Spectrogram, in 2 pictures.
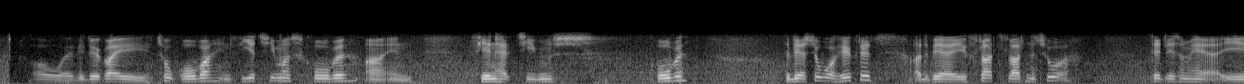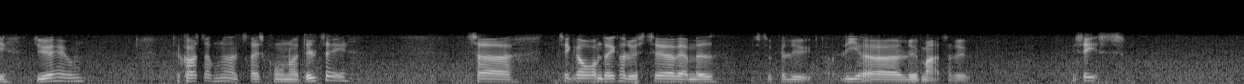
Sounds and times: Outside, rural or natural: 0.0s - 24.8s
Male speech, man speaking: 0.3s - 4.2s, 4.8s - 6.0s, 6.6s - 6.9s, 7.9s - 10.8s, 11.5s - 13.3s, 14.2s - 16.0s, 17.1s - 22.2s, 23.2s - 23.8s.

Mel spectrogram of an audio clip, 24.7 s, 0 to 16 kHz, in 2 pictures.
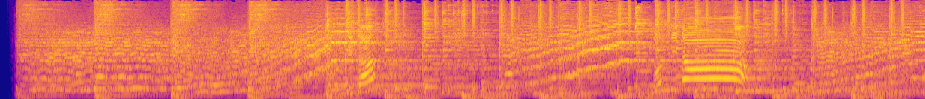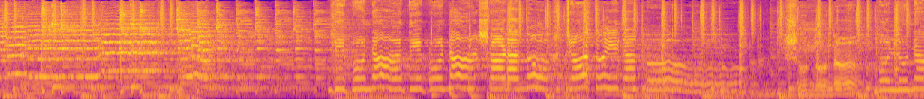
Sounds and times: Music of Bollywood: 0.2s - 24.6s.

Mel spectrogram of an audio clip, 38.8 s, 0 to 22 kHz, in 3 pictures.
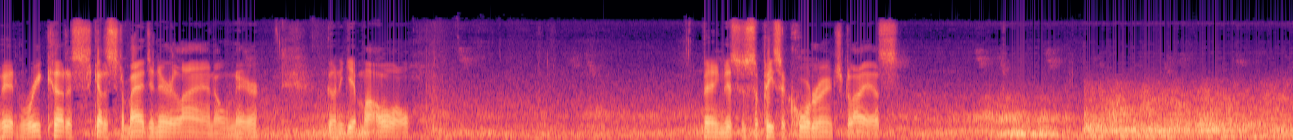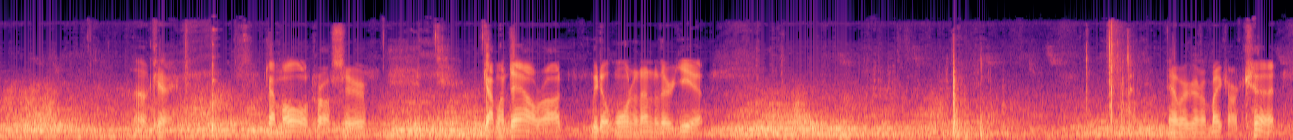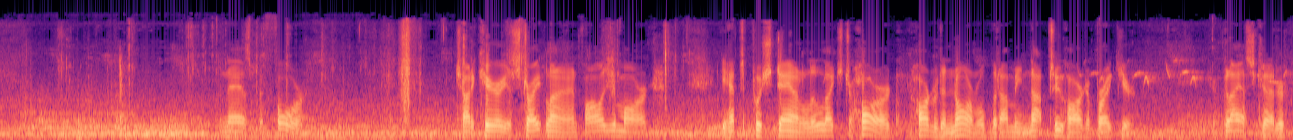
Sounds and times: Speech: 0.0s - 2.6s, 3.3s - 4.1s, 7.0s - 9.0s, 14.3s - 14.8s, 15.6s - 16.7s, 17.8s - 20.0s, 24.6s - 25.7s, 28.1s - 29.0s, 30.4s - 32.5s, 33.1s - 37.2s, 38.1s - 38.7s.

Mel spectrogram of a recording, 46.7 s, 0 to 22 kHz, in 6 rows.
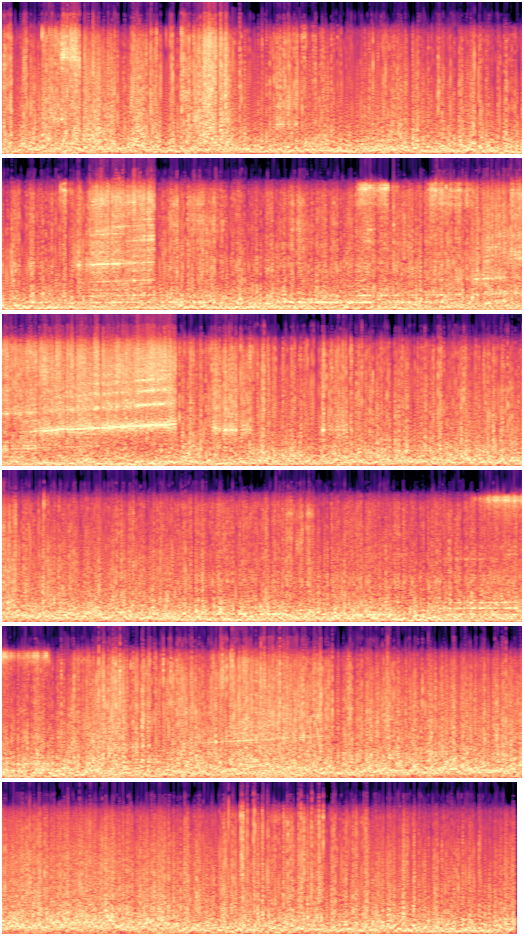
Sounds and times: Car: 0.0s - 46.7s.

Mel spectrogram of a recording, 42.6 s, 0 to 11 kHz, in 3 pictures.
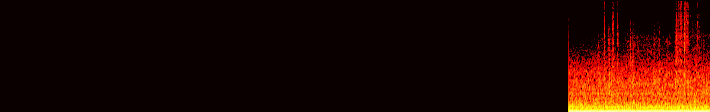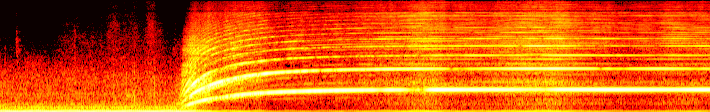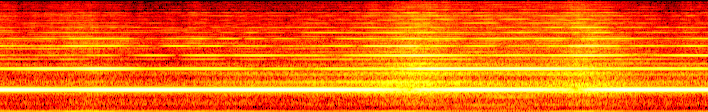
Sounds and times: Civil defense siren: 17.7s - 42.5s.

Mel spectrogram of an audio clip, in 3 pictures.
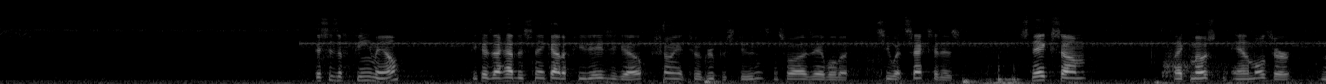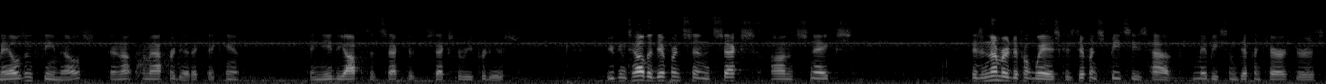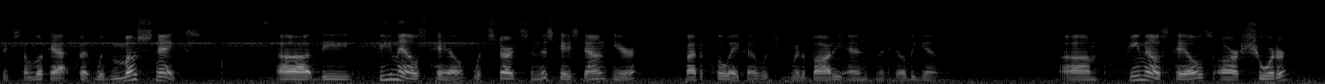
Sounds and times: Outside, rural or natural: 0.0s - 39.7s
Speech: 3.2s - 4.0s, 4.8s - 9.6s, 10.2s - 10.9s, 11.6s - 15.7s, 16.4s - 18.5s, 19.4s - 21.8s, 23.0s - 28.6s, 29.3s - 36.0s, 37.1s - 39.4s.

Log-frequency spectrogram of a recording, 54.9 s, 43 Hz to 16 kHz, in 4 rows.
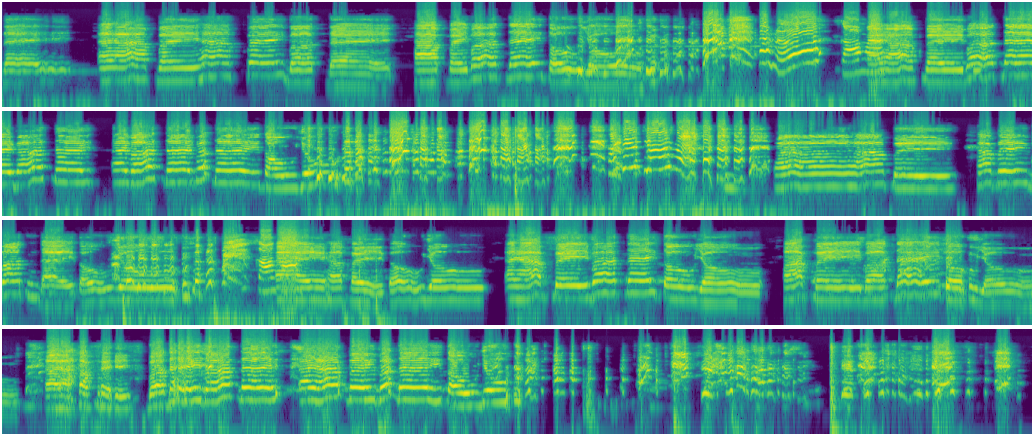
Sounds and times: Male singing: 0.0s - 9.3s, 10.1s - 19.6s, 21.8s - 48.4s
Speech: 7.4s - 13.2s, 17.7s - 19.9s, 21.5s - 25.2s, 28.6s - 33.6s, 36.2s - 43.8s, 47.4s - 54.8s.

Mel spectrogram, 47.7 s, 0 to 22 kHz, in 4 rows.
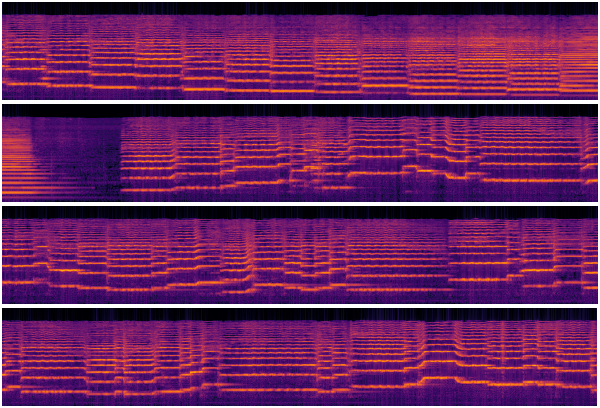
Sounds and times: Violin, fiddle: 0.0s - 13.2s, 14.3s - 47.6s.

